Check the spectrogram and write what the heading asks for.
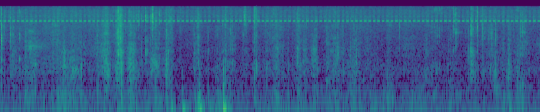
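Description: Faint clicks and taps of plastic toy figures being handled, with a few soft knocks about three seconds in, then mostly quiet handling noise.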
